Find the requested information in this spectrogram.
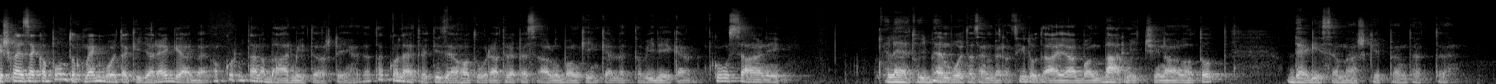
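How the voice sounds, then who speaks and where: A man with a fairly low voice talks amid noticeable room echo. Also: lively intonation, fairly quick pace. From northern Hungary (Miskolc); Hungary. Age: 50s. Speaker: military chaplain. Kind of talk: interview. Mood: warm, reflective, smiling. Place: home room.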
